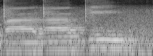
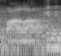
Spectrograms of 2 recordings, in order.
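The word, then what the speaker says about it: فلك: waun waun waun Fi falaki falaki itu pendek ya hati-hati Banyak orang baca Yasin tuh falakin dipanjangin fqi Nah itu lanya panjang tuh salah fiaqi pendek fialaqi bukan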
